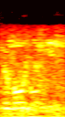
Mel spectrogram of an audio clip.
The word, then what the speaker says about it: pneumonia: And I don't think, you don't pronounce the P, but pneumonia.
